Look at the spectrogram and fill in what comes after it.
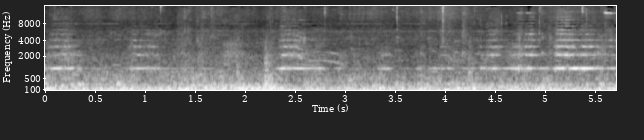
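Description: Passenger train of a small steam-hauled park railroad rolling along the track, heard from inside an open-sided coach: a steady low rumble with a thin, steady high whine over it.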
